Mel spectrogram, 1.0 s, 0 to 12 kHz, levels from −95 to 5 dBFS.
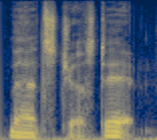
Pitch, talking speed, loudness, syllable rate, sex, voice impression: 95 Hz, 185 wpm, -16 LUFS, 4.0 syllables/s, male, very masculine, adult-like, slightly thick, cool, slightly intellectual, slightly wild, slightly sweet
